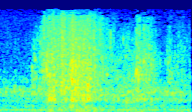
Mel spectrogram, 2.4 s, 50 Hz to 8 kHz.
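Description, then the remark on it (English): A heavy splash as a body drops about 12 feet into water, a burst of churning spray that settles into sloshing and lapping, with a smaller second surge shortly after. No one speaks. “Come on in. The water's fine. It's about a 12-foot fall.”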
